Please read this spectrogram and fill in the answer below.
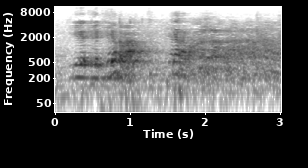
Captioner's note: laughter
